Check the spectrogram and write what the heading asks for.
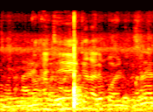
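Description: Voices calling out over the play, broken about a second in by one sharp slap, the loudest sound.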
